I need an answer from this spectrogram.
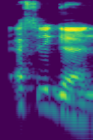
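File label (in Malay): "astrigen", Malay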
